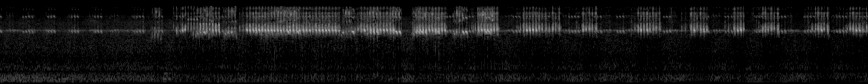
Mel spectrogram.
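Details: Close grasshoppers in a flowery prairie meadow give a sharp, high rasping chirr that swells into a loud, sustained burst. It then breaks into separate scratchy pulses roughly every half second.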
